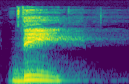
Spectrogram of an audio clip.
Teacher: Ridge that Ridge right behind your front upper teeth D but in Spanish the tip of your tongue flattens out a bit so that the tip of your tongue actually touches your upper teeth and the blade of your tongue that part right behind the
